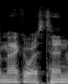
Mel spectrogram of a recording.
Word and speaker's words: Mac OS X: I would have, I spent several years opening all my Mac OS 10 reviews by saying, and by the way, this is another reminder, the X is pronounced 10, because no one knew what the hell Mac OS X was, right?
